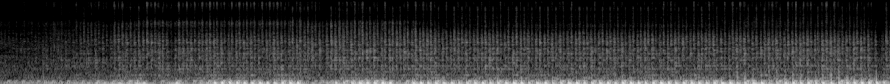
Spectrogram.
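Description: Low idle thump at about three beats a second with an uneven rhythm and an occasional dropped or stumbling beat; intermittent misfire.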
